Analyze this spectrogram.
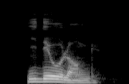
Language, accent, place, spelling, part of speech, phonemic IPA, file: French, France, Lyon, idéolangue, noun, /i.de.ɔ.lɑ̃ɡ/, LL-Q150 (fra)-idéolangue.wav
- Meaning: conlang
